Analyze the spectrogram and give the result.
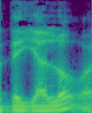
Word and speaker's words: Djaló: porque nos decía un oyente que se pronuncia de Yalo así que bueno, le voy a hacer un poquito de caso.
